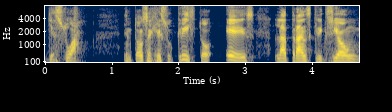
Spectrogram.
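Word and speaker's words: ישוע: Algunos lo pronuncian Yeshua, pero es Yeshua.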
